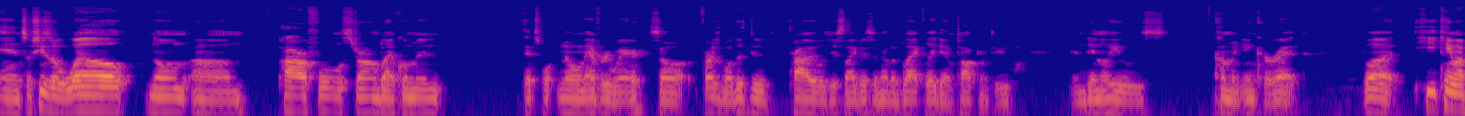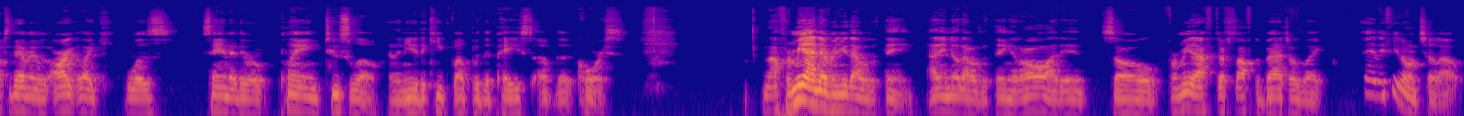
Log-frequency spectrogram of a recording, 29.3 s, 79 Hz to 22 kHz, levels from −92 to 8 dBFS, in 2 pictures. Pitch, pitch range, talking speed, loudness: 95 Hz, 90-105 Hz, 215 wpm, -32 LUFS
